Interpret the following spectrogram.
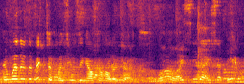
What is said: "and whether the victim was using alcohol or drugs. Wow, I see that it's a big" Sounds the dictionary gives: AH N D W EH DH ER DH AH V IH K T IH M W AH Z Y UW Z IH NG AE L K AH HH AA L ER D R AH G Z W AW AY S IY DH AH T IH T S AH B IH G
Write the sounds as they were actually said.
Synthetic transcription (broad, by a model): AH N W EH DH ER DH AH V IH K T IH M W AH Z Y UW Z IH NG AE L K AH HH AA L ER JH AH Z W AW AY S IY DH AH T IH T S AH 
